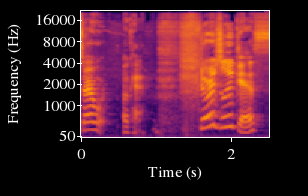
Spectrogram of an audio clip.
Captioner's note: laughing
